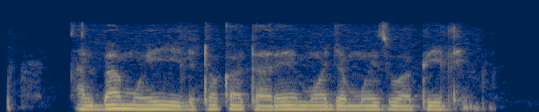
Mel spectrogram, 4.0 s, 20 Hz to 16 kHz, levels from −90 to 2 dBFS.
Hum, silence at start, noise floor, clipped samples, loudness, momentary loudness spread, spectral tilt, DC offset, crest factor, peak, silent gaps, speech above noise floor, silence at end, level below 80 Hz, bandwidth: none; 0.05 s; -48 dBFS; under 0.1%; -25 LUFS; 12 LU; -8 dB/octave; under 0.1%; 16 dB; -10 dBFS; none; 24 dB; 0.45 s; -60 dBFS; 7.4 kHz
